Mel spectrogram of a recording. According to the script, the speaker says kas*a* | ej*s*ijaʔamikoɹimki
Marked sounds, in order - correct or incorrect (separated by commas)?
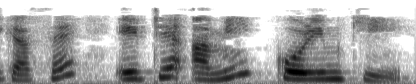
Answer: incorrect, incorrect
